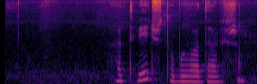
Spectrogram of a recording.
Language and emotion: Russian, neutral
